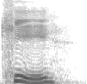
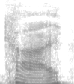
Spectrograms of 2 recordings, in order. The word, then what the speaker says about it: chi: And so the letter X that we see is the letter uh, key. Sometimes, if you were in a Greek fraternity or something, you learned to pronounce it chi, but it's key and that was the letter X.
